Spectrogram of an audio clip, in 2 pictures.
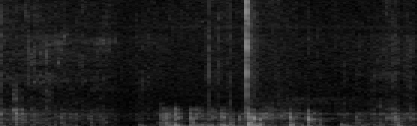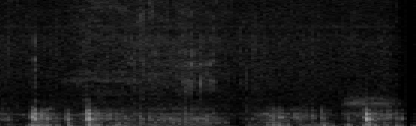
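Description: Hands squeezing and kneading salted eggplant slices in a plastic bowl, the wet slices rubbing and pressing against each other and the bowl in irregular bursts. This presses the salty liquid out of the eggplant.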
